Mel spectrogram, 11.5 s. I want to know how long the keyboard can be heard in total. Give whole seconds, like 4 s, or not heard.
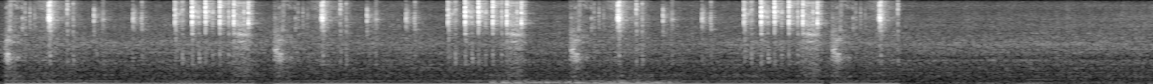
9 s.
